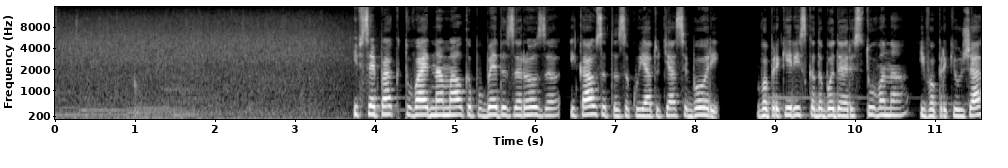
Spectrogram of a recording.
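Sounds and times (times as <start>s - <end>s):
rain falling in a steady hiss: 0.0s - 4.1s
speech: 3.8s - 11.5s.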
